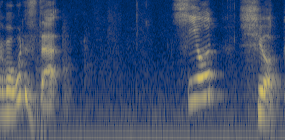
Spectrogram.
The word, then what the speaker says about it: 시옷: Shiot.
